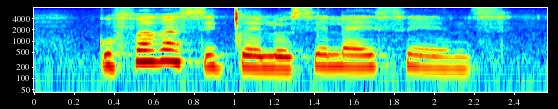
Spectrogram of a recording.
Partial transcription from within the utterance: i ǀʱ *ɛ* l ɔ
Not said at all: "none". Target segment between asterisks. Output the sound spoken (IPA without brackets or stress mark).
ɛ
